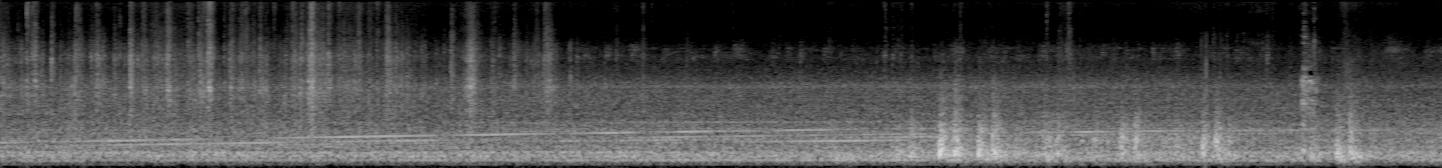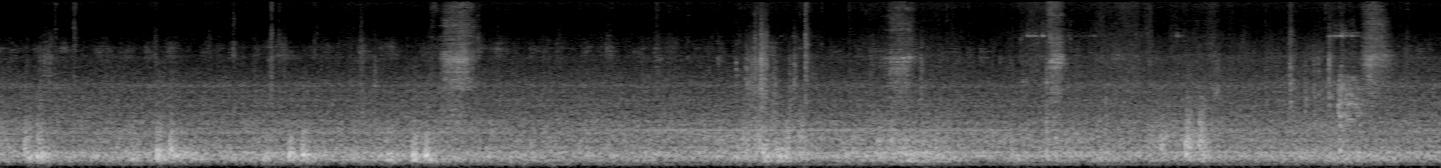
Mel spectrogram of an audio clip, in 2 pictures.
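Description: Shinkansen bullet train heard from inside the passenger car as it pulls away and accelerates: the electric traction motors' whine rises steadily in pitch over the first several seconds, over a steady rumble. About nine seconds in, a run of clunks from the wheels crossing track joints and points begins, roughly one a second.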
